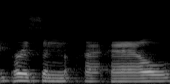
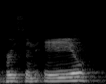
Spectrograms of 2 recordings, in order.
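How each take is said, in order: First: The last syllable has a full short A vowel. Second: The last syllable has a long A vowel. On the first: "we don't say person al" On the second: "it doesn't sound like a long person ale"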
